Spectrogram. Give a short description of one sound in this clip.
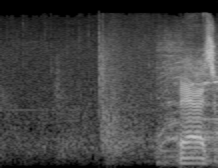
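A diver splashes into a pool.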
